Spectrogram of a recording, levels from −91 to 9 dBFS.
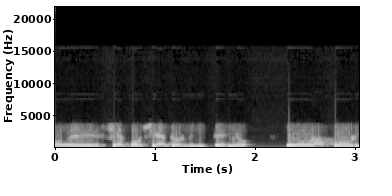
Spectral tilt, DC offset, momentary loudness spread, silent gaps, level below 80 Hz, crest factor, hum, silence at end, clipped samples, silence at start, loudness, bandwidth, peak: -8 dB/octave; under 0.1%; 3 LU; none; -56 dBFS; 14 dB; none; 0 s; under 0.1%; 0 s; -15 LUFS; 4 kHz; 0 dBFS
